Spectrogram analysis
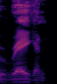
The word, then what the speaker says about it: Ragan: Andrew Reagan is a young composer and filmmaker. His last name is spelled Ragan.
